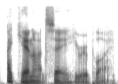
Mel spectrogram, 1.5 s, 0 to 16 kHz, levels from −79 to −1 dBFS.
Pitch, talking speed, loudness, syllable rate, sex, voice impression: 90 Hz, 205 wpm, -23 LUFS, 5.4 syllables/s, male, masculine, adult-like, thick, tensed, powerful, slightly dark, muffled, slightly raspy, intellectual, sincere, mature, wild, slightly kind, slightly modest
